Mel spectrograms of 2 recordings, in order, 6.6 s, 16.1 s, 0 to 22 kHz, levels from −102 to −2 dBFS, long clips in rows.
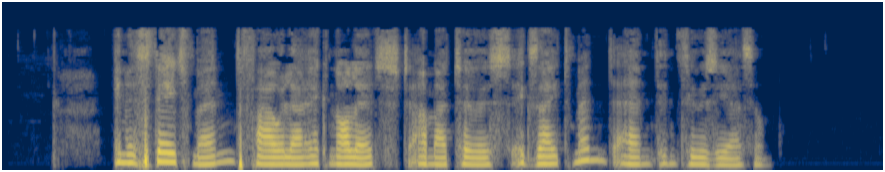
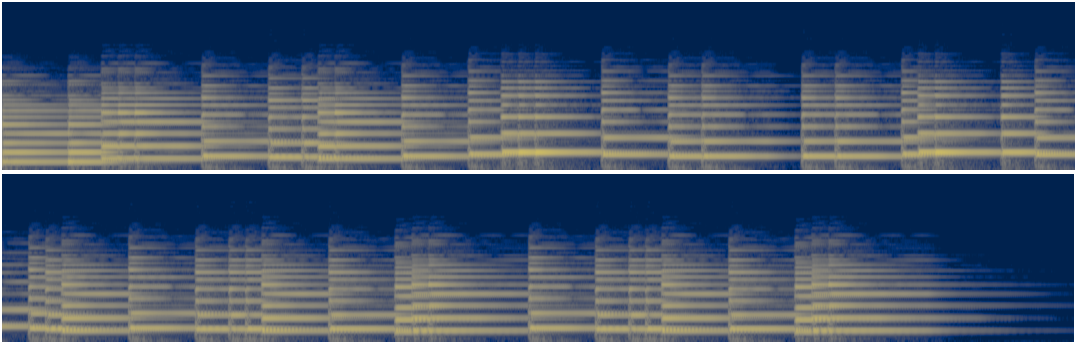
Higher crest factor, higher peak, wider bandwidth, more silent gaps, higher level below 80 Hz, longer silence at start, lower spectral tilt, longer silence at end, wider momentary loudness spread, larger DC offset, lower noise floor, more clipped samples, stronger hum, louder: first, 22 dB vs 14 dB; first, 0 dBFS vs -18 dBFS; first, 11.5 kHz vs 5.8 kHz; neither; first, -56 dBFS vs -68 dBFS; first, 0.85 s vs 0 s; about the same, -6 dB/octave vs -7 dB/octave; about the same, 0.9 s vs 0.85 s; about the same, 8 LU vs 7 LU; neither; first, -86 dBFS vs -76 dBFS; neither; neither; first, -22 LUFS vs -33 LUFS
